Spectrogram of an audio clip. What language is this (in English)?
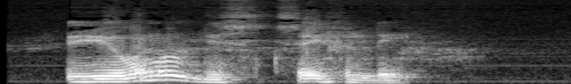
Kabyle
